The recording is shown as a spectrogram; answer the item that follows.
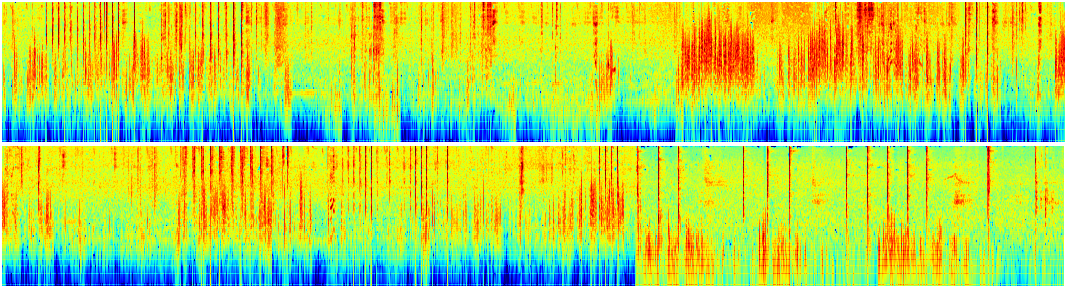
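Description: Ratchet wrench clicking in rapid runs as a nut is worked on the end of a truck's steel front suspension arm, with a few bursts of scraping between runs. Near the end come sharper, heavier knocks, as from a hammer on the metal.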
